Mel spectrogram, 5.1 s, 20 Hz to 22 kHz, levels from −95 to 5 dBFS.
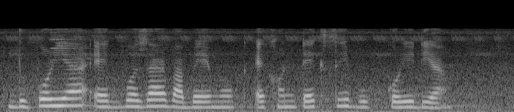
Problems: none marked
